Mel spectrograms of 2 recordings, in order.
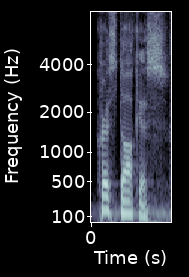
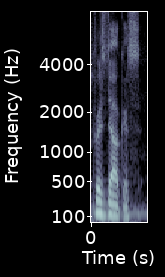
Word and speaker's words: Daukaus: Curtis Blaydes enters the heavyweight title mix with a second round convincing win over Chris Daukaus. – Chris Daukaus.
